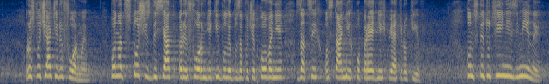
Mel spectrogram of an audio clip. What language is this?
Ukrainian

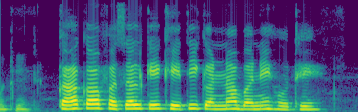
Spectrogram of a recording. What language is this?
Chhattisgarhi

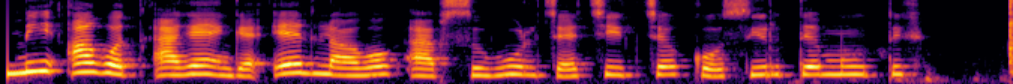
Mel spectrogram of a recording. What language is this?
Kalenjin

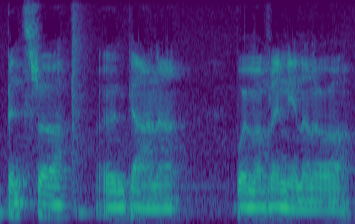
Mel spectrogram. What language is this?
Welsh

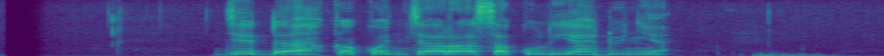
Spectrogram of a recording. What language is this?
Sundanese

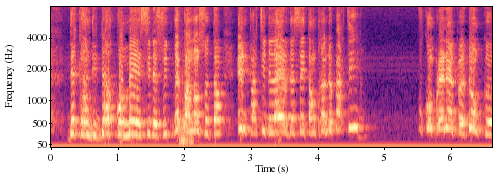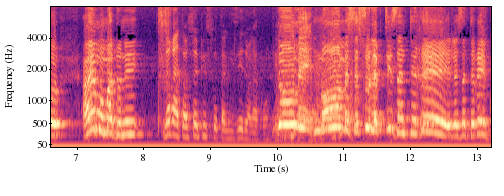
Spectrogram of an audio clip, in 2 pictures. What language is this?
French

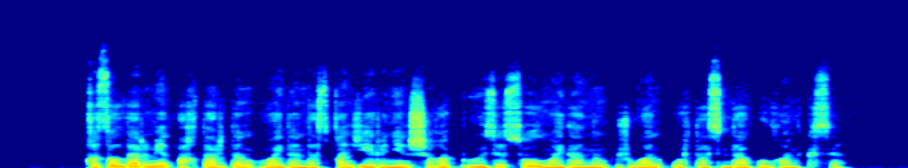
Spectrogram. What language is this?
Kazakh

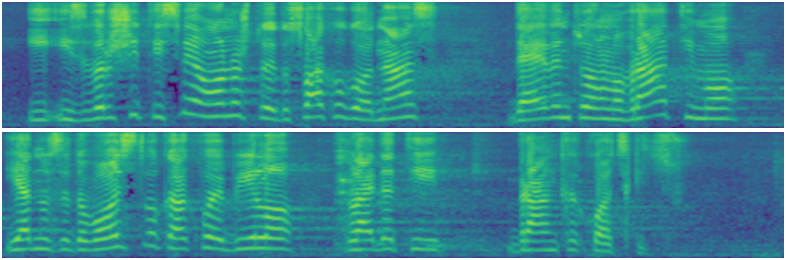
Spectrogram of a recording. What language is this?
Serbian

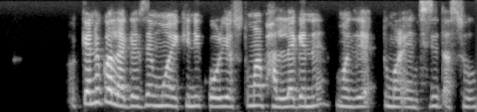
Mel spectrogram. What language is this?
Assamese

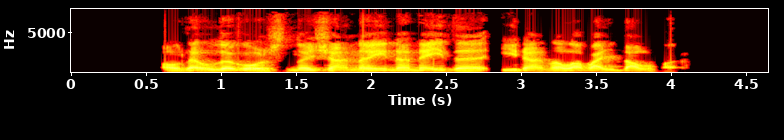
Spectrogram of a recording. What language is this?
Catalan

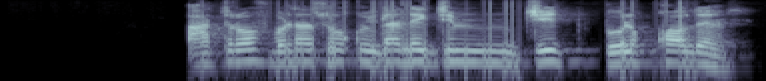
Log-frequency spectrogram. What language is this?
Uzbek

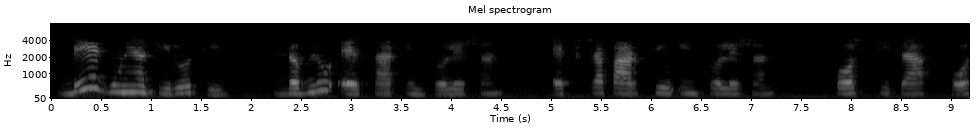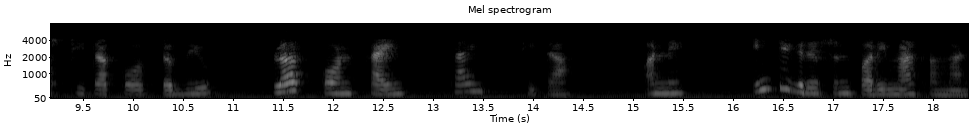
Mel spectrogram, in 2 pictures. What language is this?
Gujarati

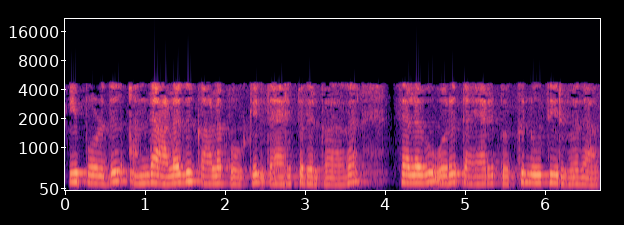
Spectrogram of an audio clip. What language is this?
Tamil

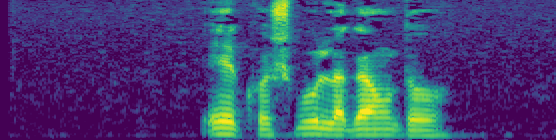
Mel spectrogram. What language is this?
Dhatki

